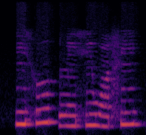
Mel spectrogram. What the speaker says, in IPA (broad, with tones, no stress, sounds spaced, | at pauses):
ĩ˧ h u˦ | l ĩ˧ h ĩ˦ w ɔ̃˧ s ĩ˦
